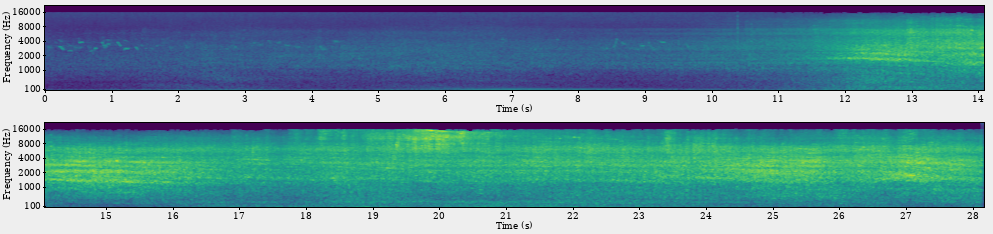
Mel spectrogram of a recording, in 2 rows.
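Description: Freight train behind an SBB Cargo Re 482 electric locomotive approaching with a low hum. About twelve seconds in it grows loud as the freight wagons pass close by, wheels rattling over the rails with some wheel squeal.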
